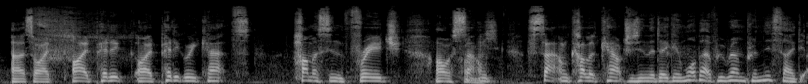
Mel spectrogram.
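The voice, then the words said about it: English estuary accent. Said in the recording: “I still sound like a moron, thank God, because it's a funny accent... We meet in the middle, in the estuary.”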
